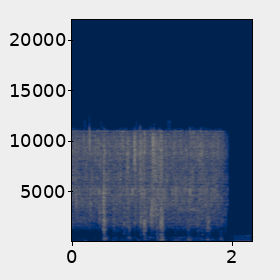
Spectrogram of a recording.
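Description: Three bacon strips sizzle loudly on a grill, a steady broadband crackle with popping spatters that cuts off abruptly near the end.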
